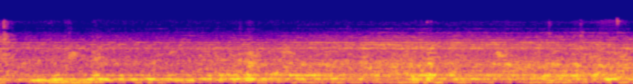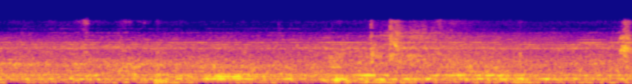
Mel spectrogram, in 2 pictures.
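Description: Steady running noise of a passenger train heard from inside the moving train, with a low drone and a few sharp clicks from the wheels on the track, one pair about ten seconds in.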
